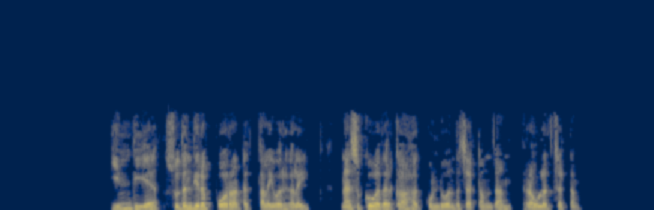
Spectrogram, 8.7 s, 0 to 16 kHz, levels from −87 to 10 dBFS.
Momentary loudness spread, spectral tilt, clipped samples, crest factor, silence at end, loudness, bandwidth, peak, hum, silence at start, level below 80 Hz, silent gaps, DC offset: 10 LU; -6 dB/octave; under 0.1%; 18 dB; 1 s; -18 LUFS; 7.8 kHz; -2 dBFS; none; 1.5 s; -60 dBFS; 3.36-3.42 s, 4.13-4.24 s, 4.42-4.54 s, 5.63-5.67 s, 6.84-6.95 s; under 0.1%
